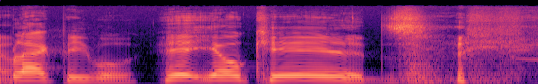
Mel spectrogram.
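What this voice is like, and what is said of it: Impression of a hacky black comedian. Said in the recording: “my impression of hacky black comedy”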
